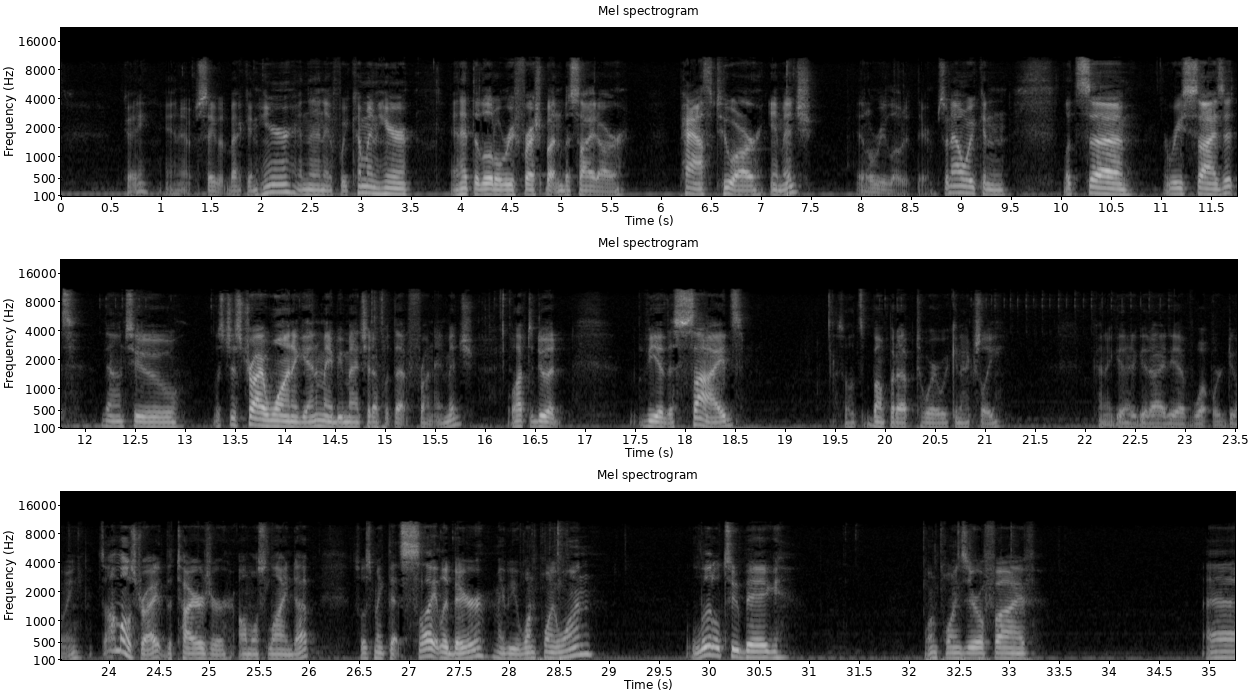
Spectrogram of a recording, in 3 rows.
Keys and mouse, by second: 7.2 click, 9.0-11.1 middle drag, 12.1-15.9 drag, 15.9-19.9 middle drag, 19.9-24.5 drag, 24.5-26.1 middle drag, 27.3 click, 30.6 middle click, 31.3 click.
